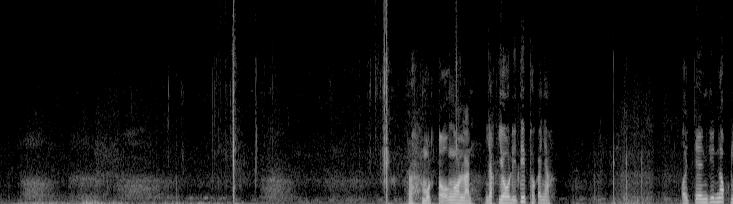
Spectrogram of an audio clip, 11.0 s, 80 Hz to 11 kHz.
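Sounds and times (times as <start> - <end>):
sharp click: 3.2 - 3.9
rustling through brush: 8.6 - 11.0.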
